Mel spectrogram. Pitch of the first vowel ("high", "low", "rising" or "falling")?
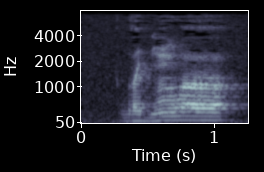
low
